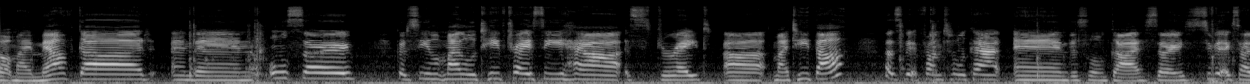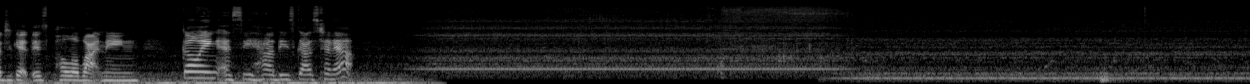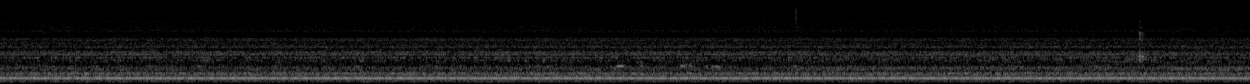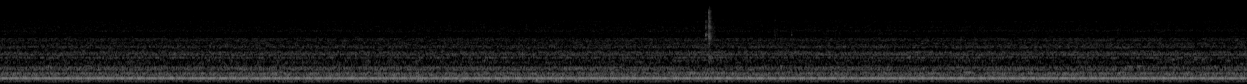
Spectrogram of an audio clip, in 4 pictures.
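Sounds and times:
steady electric hum: 0.0 - 49.9
higher-pitched hum: 16.5 - 38.5.

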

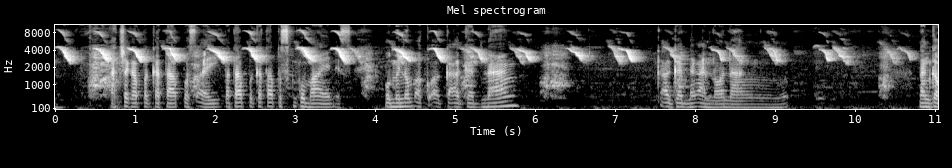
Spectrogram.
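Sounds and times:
chickens chirping: 0.0 - 11.0.

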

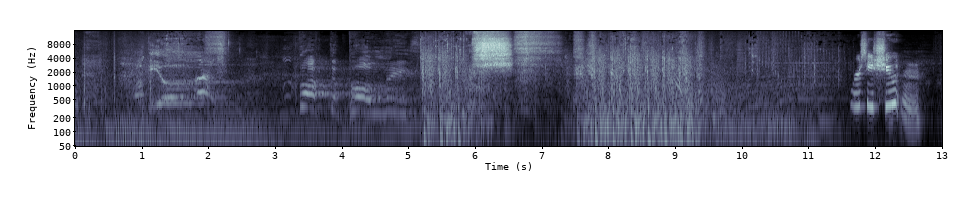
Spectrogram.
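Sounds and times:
film music: 0.0 - 13.0
gunfire: 5.2 - 6.2, 7.4 - 9.9
rapid gunshots: 5.2 - 6.2, 7.4 - 9.7.

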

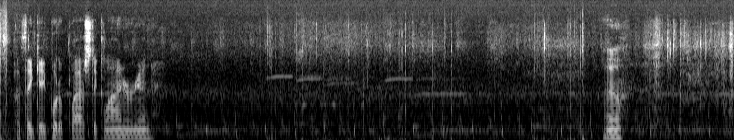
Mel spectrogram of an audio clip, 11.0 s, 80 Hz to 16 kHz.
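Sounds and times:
faint high whistled tones: 4.0 - 7.6
footsteps on rocks and gravel: 9.6 - 11.0.

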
